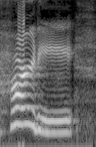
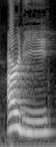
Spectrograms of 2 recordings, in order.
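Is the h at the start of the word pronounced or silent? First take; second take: pronounced; silent. First: The word begins with an audible h sound. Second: The word begins with a vowel, no h. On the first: "It looks like" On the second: "the French would probably pronounce it more like Ardy"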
